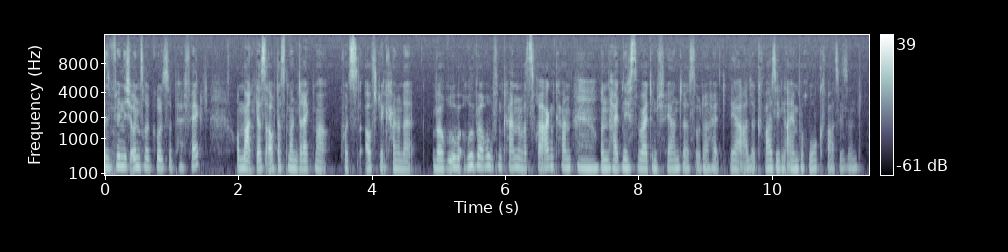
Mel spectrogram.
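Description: A woman talks at a fairly quick pace in a medium pitch. Her intonation is monotone and flat. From Lower Saxony, Germany (Braunschweig/Salzgitter). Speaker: apprentice in industrial business administration. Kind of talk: casual interview.

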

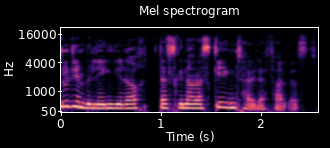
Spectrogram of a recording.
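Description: A woman talks at a fairly quick pace with a medium pitch and ordinary pitch variation. Her tone is dark and mellow. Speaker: podcast co-host. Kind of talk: casual chat; reading aloud.

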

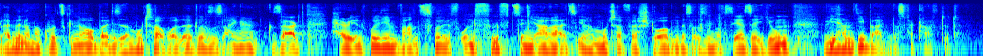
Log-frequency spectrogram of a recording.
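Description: Noticeable background noise fills the recording. The speech runs at a very fast pace. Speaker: talk show host. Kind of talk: conversational talk show.

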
